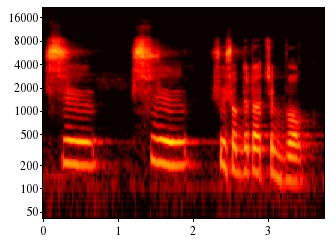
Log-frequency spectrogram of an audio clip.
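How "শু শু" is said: শু said higher, tongue curled back; retroflex shu demo. Shown as a demonstration. Teacher showing students the retroflex শু. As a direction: model শু with the tongue tip raised. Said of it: "And also we can say".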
